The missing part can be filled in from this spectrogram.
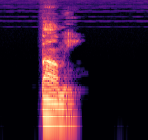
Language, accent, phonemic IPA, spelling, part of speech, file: English, Australia, /bɐːmi/, balmy, adjective, En-au-balmy.ogg
- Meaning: 1. Producing balm 2. Soothing or fragrant 3. Of weather, mild and pleasant 4. Foolish; slightly crazy or mad; eccentric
